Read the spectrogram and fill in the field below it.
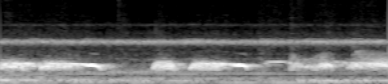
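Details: Spotted dove, tú style from Cà Mau, cooing low and mellow: a short note, then a longer drawn-out coo, repeated about once a second against a faint steady high whine.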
